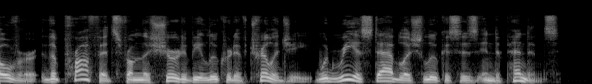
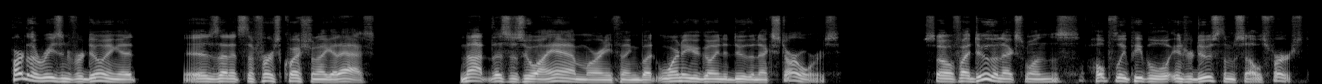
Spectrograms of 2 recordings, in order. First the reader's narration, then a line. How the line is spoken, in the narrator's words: He also dryly remarked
